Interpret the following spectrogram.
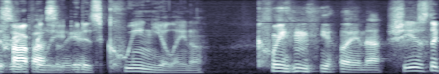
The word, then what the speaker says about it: Yelena: It is Queen Elena.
